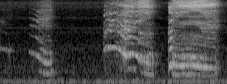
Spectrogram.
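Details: French Bulldog throwing a tantrum inside his cage, three loud whines in quick succession, each sliding downward in pitch, the last two long and strained, with a faint low hum behind.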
